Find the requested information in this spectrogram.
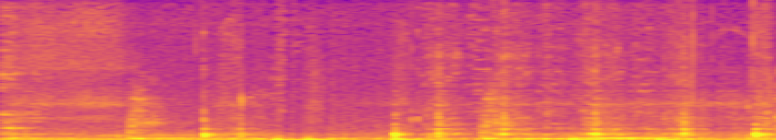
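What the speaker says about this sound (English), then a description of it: "I'm just slicing the dates in half lengthwise and then coming back and chopping them up" A knife slices and chops dates on a cutting board, with a series of soft, irregular knocks and cuts spaced about half a second apart, faint against a low background hum.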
